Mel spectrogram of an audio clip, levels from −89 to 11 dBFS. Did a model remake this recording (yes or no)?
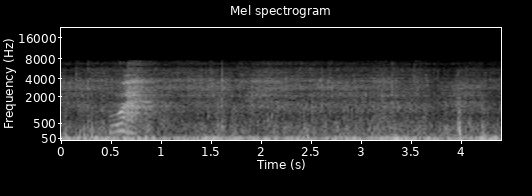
no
